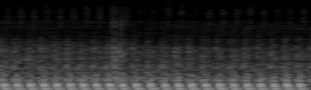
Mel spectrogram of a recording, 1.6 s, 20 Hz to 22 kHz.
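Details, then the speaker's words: KX450 with a Rekluse Radius CX auto clutch, idling in gear after free play gain was reduced: steady, even thumping of about nine or ten beats a second with no surging, stumbling or lugging; the clutch no longer drags. "it clicks into gear and it sits there as much free play game as you can run without it trying to drag forward or stall on you is good"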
